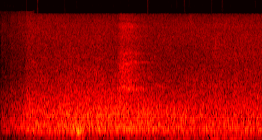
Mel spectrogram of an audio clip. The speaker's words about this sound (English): Nady and Gibson stand on a sandy beach, staring out at the sea.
